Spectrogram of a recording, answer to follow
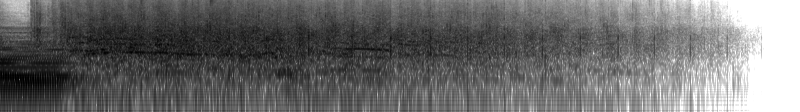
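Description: The song's last held notes die away, and an audience applauds. The clapping fades out after about seven seconds.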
